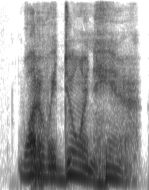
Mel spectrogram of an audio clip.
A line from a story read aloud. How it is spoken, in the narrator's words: I grunted at Kedda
